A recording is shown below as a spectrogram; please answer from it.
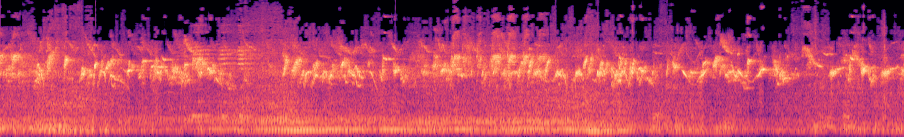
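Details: Red-whiskered bulbul giving dense, overlapping bright chirps and warbled phrases, nearly continuous for eleven seconds, with a low hum beneath.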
